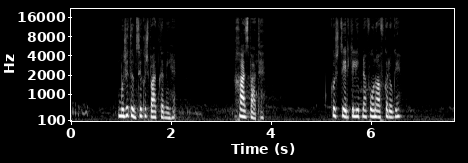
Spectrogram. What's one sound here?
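A woman speaks quietly and tensely nearby.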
